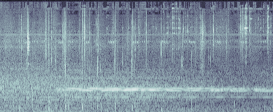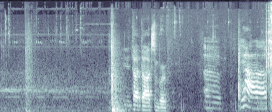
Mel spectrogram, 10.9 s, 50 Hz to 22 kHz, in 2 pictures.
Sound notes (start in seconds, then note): 0.3 footsteps tapping; 0.4 suspenseful music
